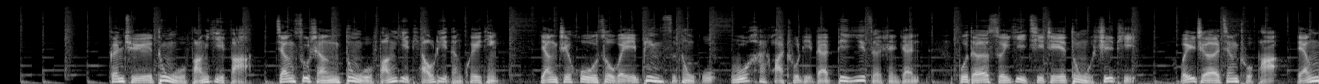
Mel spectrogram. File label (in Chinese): 男 课件 政府公告语音广播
